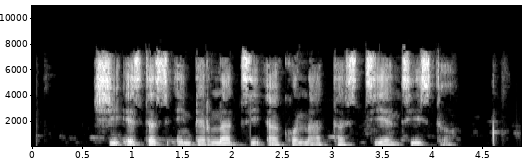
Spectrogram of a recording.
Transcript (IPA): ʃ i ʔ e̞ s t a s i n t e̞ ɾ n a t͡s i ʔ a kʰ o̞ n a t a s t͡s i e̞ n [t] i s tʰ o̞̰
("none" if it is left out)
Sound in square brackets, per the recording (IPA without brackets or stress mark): t͡s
